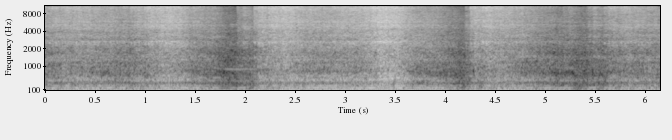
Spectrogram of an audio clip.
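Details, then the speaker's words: Freshly rebuilt turbo D16Y8 in EK Civic Champ Car just after first start: deep, steady roar rising and easing with throttle, in time, picking up, no knocks or ticks heard. Normal running. "we're still down a hole for sure but it sounds good so it's in time and everything it's actually starting to pick up right now so that's really good um i don't hear any engine noise"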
